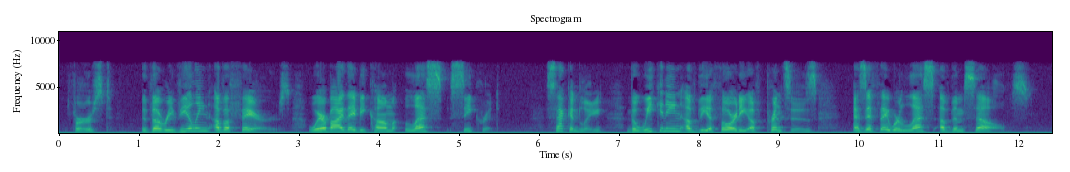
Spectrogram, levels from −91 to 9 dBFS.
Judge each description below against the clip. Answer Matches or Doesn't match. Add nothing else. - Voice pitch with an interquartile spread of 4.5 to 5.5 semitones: Matches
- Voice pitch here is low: Doesn't match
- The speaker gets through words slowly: Matches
